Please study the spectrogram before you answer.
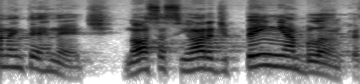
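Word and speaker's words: Peña Blanca: Nossa Senhora de Penha Blanca. Se escreve P-E-N com o tio em cima, que é do espanhol, Pena Blanca.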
